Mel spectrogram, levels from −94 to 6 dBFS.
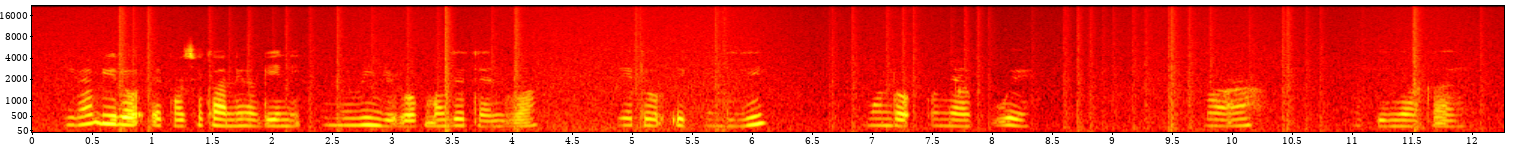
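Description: Nothing stood out on listening to this speech, apart from the room's own background noise sitting about 14 dB below the talker.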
